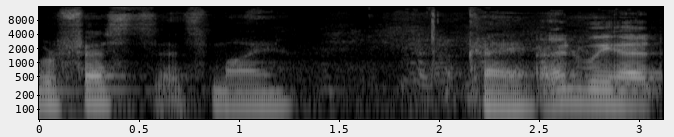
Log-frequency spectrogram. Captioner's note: laughter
